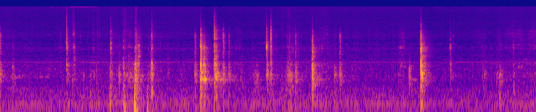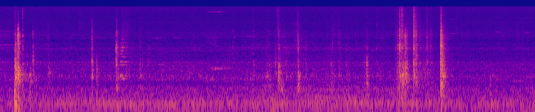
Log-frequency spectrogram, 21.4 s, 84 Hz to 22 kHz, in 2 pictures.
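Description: Irregular plastic clicks and knocks from parts of an opened HP LaserJet Pro M225dw laser printer being handled, thickest in the first few seconds and with a quick cluster near the end, over a faint steady hum.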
